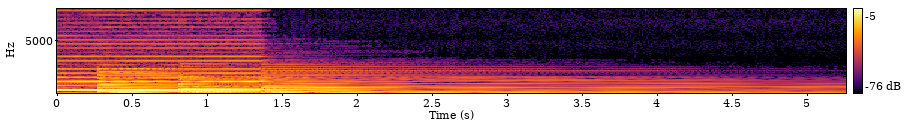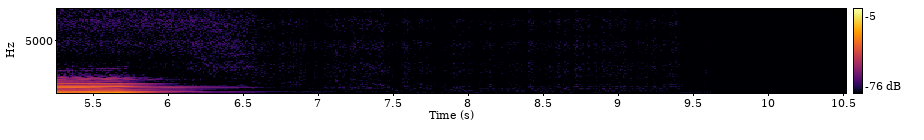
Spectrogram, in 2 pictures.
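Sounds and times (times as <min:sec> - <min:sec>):
clarinet: 0:00.0 - 0:02.2.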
